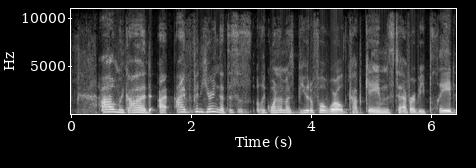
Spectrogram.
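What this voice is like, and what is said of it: Raspy voice. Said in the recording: “my voice is a little raspy. I've been screaming for like 5 hours straight.”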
